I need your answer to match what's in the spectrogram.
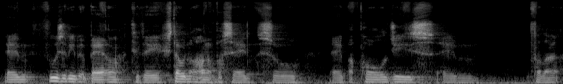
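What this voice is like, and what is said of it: Slightly unwell-sounding voice. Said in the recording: “I'm feeling a wee bit unwell today. I don't know if you can hear it in my voice ... my voice had gone ... if I sound as if I'm unwell, it's because I am unwell”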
